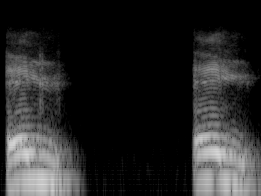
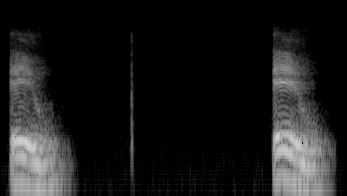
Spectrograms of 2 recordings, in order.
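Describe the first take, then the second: First: Eu wrongly ending in rounded ee, eh-ü; wrong upsilon diphthong. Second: Eu gliding to a plain Spanish oo, loud; Spanish U diphthong. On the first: Teacher showing what to avoid, eu ending in ü. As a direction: say eu as eh-ü, like French u at the end. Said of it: "aquí no se pronunció au". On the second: Teacher reading the diphthongs, eu ending in Spanish U. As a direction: eu as eh-oo, one firm syllable. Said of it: "la U se pronuncia como la U del español". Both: Shown as a demonstration.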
